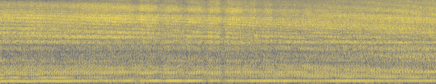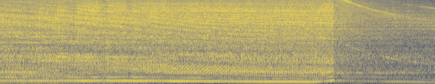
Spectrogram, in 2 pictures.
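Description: John Deere altered farm tractor's turbocharged diesel engine running flat out under load as it pulls a weight sled, with a high whine over the engine note that slowly drops in pitch. Just before the end the throttle is shut and the engine sound falls off suddenly, the whine winding down, marking the end of the pull.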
